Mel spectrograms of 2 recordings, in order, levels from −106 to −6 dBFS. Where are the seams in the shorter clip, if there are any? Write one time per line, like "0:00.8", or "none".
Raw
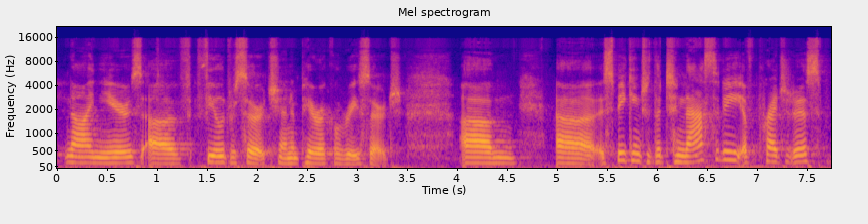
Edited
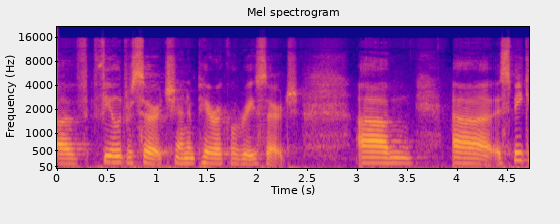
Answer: none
